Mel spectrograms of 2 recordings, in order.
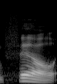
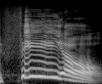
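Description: First: Said in the usual way. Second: "Phil" stretched into two syllables, starting high and falling; "Phil" split into two syllables with a high falling tune. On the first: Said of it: "in two syllables". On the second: Retold or imitated. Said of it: "like that".

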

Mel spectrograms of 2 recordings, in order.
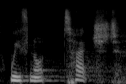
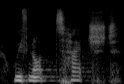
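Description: No difference in how they are said.

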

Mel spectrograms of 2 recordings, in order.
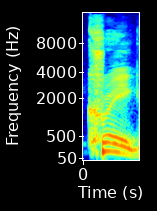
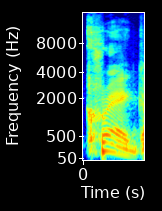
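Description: First: Said in the usual way. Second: "Craig" said as Creg, short e; short-vowel "Craig", like Creg; North American Craig. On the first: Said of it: "they can't say Craig properly". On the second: Retold or imitated. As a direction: say "Craig" to rhyme with leg. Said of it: "They fucking pronounce it Craig".

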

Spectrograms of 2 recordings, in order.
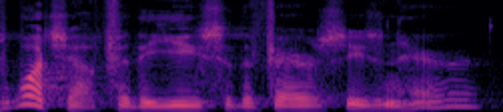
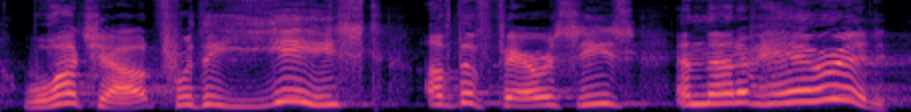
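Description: First: Low, soft, hushed warning; a quiet, grave warning. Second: High, loud warning cry; urgent warning to the disciples, high and loud. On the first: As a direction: murmur it under the breath. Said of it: "Jesus says". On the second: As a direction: call out the warning, rising. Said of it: "Jesus warned them". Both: Retold or imitated.

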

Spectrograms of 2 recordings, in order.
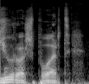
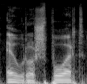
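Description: First: Eurosport said the English way, yoo-ro-shport; English pronunciation. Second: Eurosport said the Hungarian way, ay-oo-ro-shport; Hungarian pronunciation. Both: Shown as a demonstration. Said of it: "Ma már itthon úgy mondjuk".

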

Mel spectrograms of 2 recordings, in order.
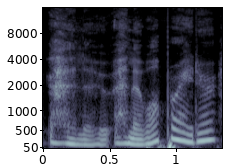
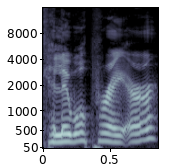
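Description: First: Lightly put-on American hello; American accent. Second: Loud mock West Country Wurzel burr; Wurzel accent. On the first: Mimicking a caller to the operator, accidental American accent. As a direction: slip into a bit of American. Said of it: "I don't know why I went American". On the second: Correcting her phone-call mimicry, Wurzel accent. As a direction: do a rustic Wurzel accent, louder. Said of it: "a bit more Wurzel, like".

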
